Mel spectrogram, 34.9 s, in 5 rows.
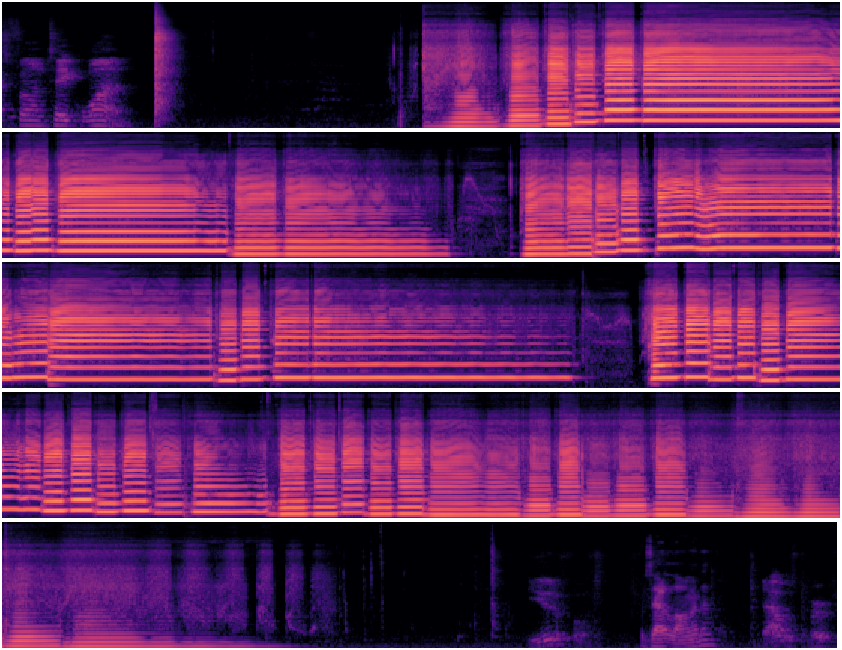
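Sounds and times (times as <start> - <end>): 
saxophone: 3.5 - 30.6.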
